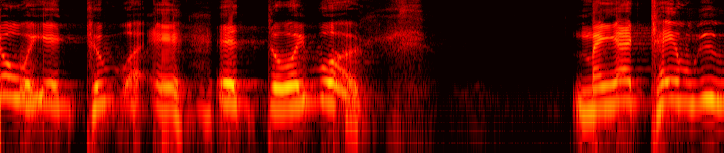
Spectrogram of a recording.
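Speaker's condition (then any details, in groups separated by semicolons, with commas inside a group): Cerebral palsy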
